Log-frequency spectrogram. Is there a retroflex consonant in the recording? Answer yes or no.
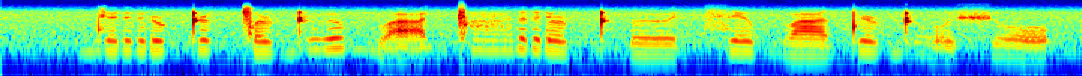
yes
